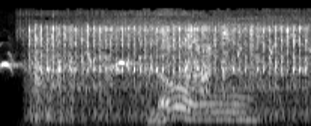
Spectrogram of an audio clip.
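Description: A small engine starts abruptly and runs with a fast, even chatter.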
